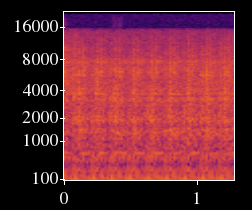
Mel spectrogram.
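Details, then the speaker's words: Audi A4 2.0 TDI first start after turbo replacement, residual oil in cylinders; lumpy uneven diesel idle, about seven heavy pulses a second with regular stumble, not running on all cylinders; one or two injectors suspected; misfire. "Sounds like it's not running on all cylinders. Okay, it is definitely running rough."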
